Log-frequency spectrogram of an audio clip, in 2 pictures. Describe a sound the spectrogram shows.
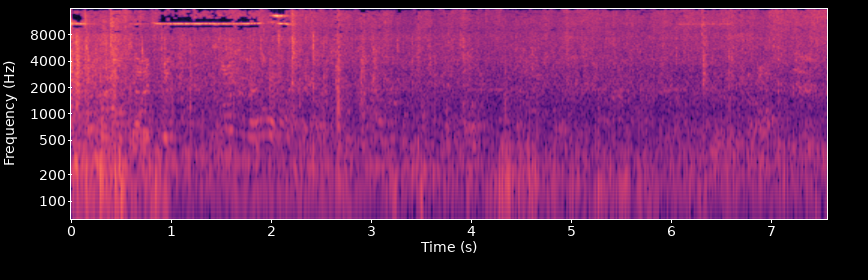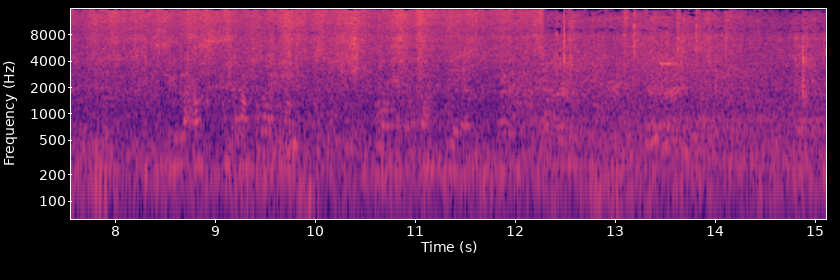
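Men and women chatter faintly as they walk past outdoors.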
